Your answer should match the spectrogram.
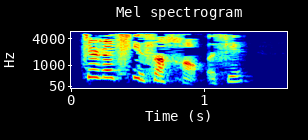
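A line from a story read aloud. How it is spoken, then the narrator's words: Smiling. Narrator (Chinese): 笑着说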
